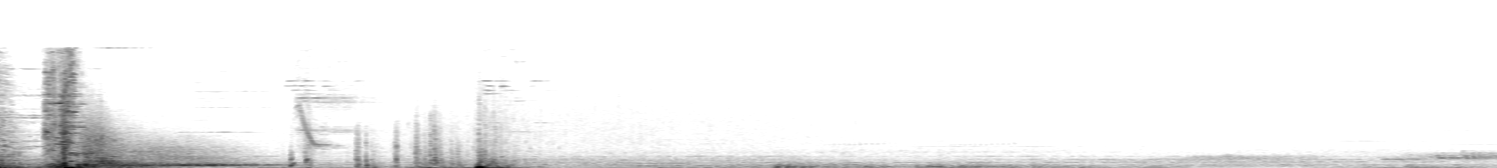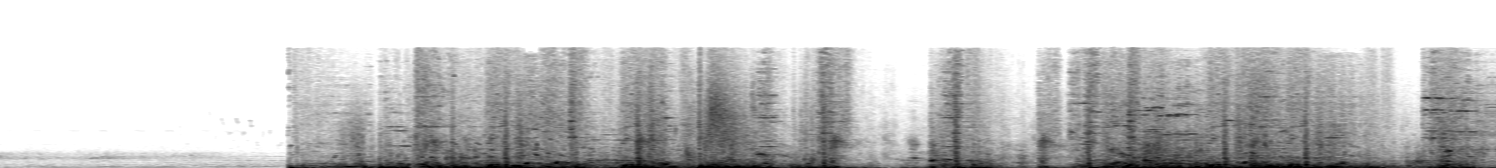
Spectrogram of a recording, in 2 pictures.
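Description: Sword strikes and magic blasts clash in a fight.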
